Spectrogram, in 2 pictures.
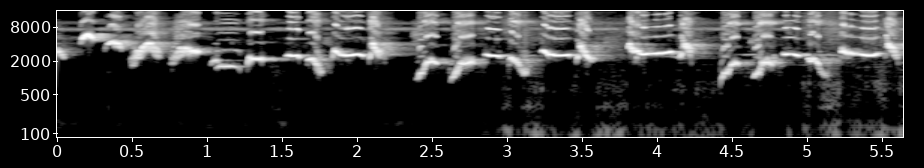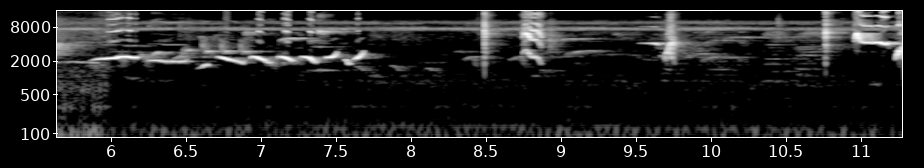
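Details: White-rumped shama delivering a calm, gentle song used to lure other shamas into song and excitement. Loud varied whistles swoop and slur for eight seconds, ending in a quick chattering run before fading to faint scattered notes.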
